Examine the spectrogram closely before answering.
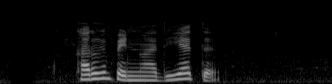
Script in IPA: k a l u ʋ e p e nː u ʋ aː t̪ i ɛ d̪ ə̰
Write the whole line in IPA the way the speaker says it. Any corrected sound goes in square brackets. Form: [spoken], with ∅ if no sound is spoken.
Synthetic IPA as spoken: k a [ɾ] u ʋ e p e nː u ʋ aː [d̪] i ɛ [t̪] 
